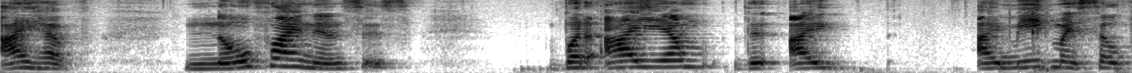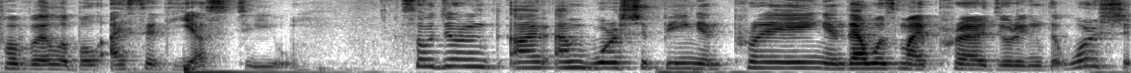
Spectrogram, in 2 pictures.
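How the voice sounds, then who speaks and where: In a non-native accent, a woman with a fairly high pitch talks at a moderate pace with lively intonation. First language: not English. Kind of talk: testimony. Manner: halting, self-correcting.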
